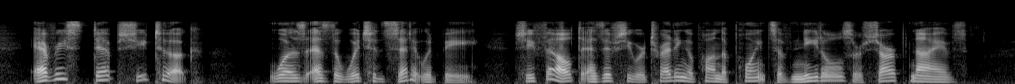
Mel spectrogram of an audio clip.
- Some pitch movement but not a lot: Yes, average, 5.0 semitones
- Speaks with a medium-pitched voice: Yes, medium, 145 Hz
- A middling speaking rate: Yes, average, 170 wpm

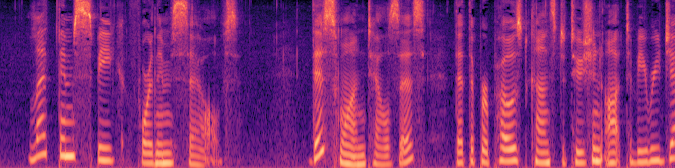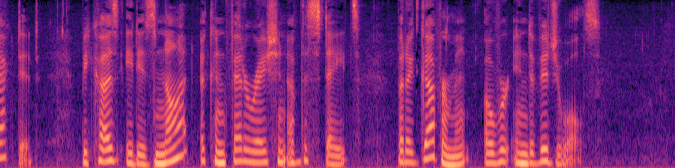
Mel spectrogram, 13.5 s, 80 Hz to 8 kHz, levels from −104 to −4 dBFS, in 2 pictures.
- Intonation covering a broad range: No, average, 3.7 semitones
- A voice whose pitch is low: No, medium, 185 Hz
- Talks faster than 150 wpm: No, average, 140 wpm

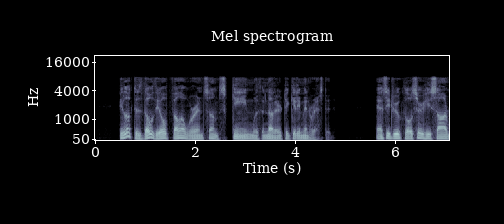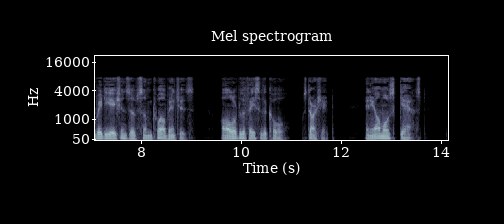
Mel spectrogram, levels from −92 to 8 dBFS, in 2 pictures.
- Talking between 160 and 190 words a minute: Yes, average, 175 wpm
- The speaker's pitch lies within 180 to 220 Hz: No, very low, 85 Hz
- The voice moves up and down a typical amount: Yes, average, 3.4 semitones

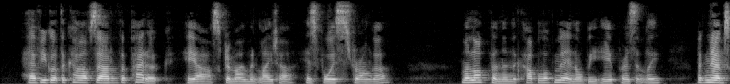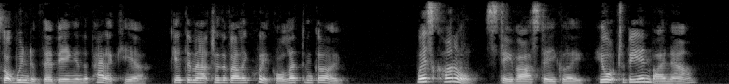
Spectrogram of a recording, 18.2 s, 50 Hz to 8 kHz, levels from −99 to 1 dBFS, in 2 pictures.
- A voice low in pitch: No, high, 190 Hz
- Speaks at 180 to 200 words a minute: Yes, average, 195 wpm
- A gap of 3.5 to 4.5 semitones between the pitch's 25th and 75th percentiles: Yes, average, 4.2 semitones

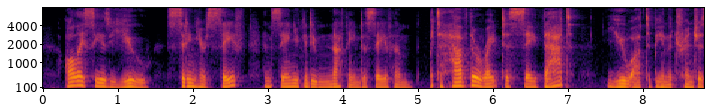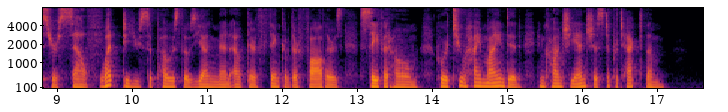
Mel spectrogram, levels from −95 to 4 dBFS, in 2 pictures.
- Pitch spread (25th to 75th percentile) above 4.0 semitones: No, average, 3.7 semitones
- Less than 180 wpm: No, average, 200 wpm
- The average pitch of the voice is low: Yes, low, 105 Hz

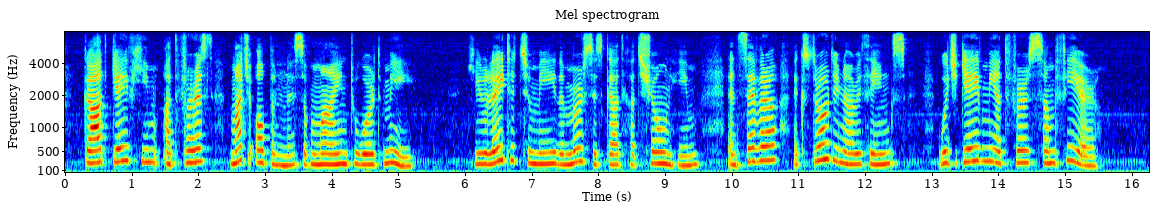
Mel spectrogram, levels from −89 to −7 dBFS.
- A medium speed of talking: No, slow, 120 wpm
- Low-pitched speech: No, high, 240 Hz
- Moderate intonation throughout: Yes, average, 3.4 semitones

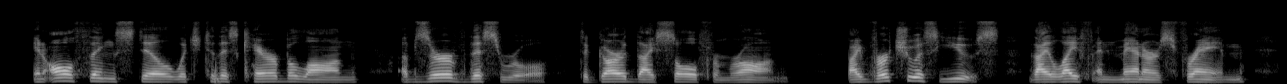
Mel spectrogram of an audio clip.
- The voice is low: Yes, low, 120 Hz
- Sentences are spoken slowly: Yes, slow, 120 wpm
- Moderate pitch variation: Yes, average, 3.0 semitones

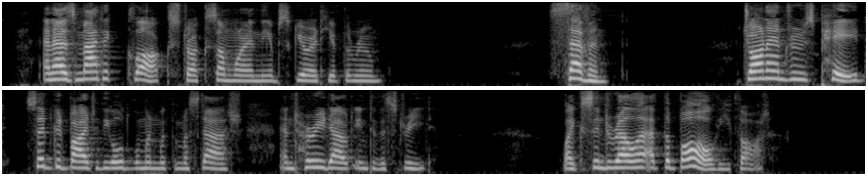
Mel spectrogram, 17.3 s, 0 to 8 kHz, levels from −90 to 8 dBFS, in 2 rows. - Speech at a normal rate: No, slow, 130 wpm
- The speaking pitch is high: Yes, high, 210 Hz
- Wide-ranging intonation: No, average, 3.8 semitones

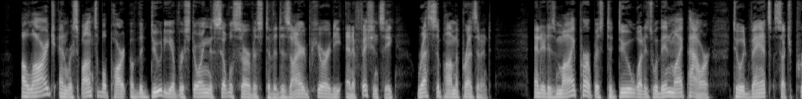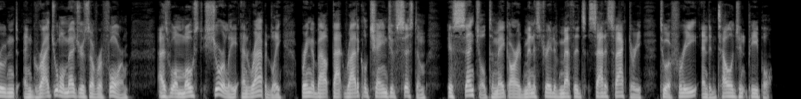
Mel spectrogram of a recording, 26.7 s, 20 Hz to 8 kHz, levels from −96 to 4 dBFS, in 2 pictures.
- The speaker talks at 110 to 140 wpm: No, average, 155 wpm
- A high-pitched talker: No, low, 100 Hz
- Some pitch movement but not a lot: Yes, average, 3.5 semitones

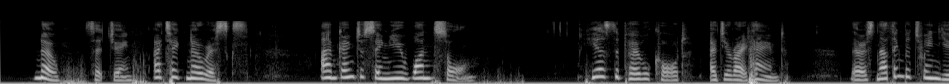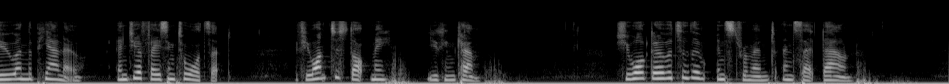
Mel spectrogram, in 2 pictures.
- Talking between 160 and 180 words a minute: Yes, average, 175 wpm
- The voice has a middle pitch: No, high, 245 Hz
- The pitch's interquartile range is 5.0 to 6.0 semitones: Yes, wide, 5.6 semitones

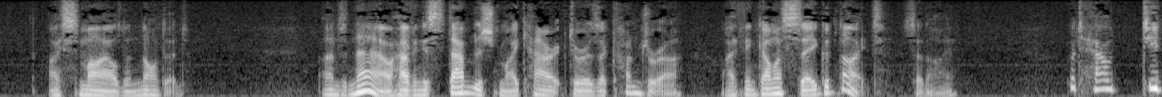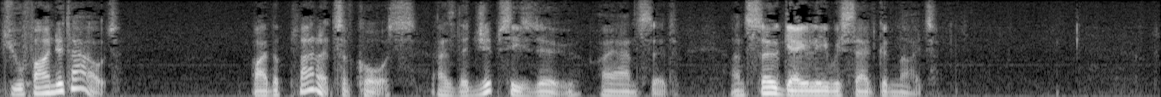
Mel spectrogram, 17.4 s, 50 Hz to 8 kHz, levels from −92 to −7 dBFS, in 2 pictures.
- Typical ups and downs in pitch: No, wide, 6.5 semitones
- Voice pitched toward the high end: No, low, 100 Hz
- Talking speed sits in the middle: Yes, average, 160 wpm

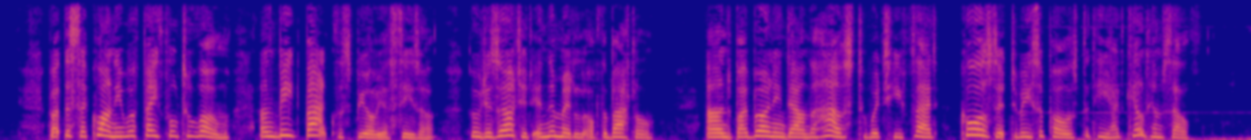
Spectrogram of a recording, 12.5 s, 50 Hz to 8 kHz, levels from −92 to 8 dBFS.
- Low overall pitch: No, high, 235 Hz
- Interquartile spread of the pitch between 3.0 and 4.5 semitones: Yes, average, 4.0 semitones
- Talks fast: No, average, 195 wpm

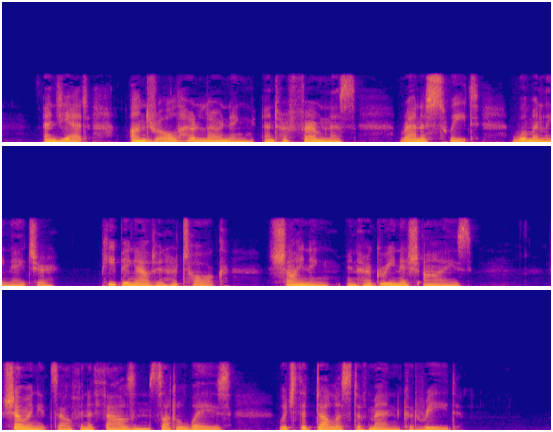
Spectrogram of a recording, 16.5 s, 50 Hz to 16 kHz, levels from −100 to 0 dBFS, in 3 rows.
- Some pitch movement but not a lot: Yes, average, 3.7 semitones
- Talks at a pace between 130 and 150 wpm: Yes, average, 140 wpm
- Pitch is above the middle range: Yes, high, 195 Hz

